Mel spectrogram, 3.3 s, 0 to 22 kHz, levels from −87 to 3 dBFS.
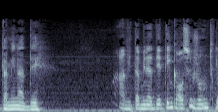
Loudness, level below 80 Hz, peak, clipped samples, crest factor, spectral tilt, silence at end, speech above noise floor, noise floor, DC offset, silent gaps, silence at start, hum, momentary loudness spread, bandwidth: -17 LUFS; -36 dBFS; -4 dBFS; under 0.1%; 14 dB; -5.5 dB/octave; 0 s; 24 dB; -40 dBFS; under 0.1%; none; 0 s; none; 11 LU; 11 kHz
